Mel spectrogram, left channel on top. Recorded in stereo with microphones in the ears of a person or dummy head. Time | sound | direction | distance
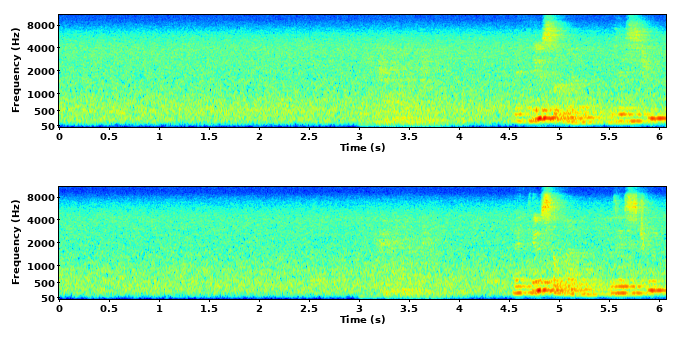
3.0 | a sliding door | 10° left (ahead or behind) | 0.8 m
4.5 | a woman speaking | 75° right (ahead or behind) | 1.0 m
